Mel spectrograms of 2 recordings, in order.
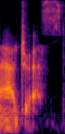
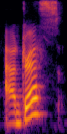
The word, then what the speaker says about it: address: this is my home address you might also hear a slightly different pronunciations you might hear address or address both are fine so my home address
